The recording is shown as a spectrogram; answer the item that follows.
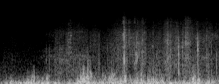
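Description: An ice spud (chisel) stabbing into soft shoreline ice, several sharp knocks about half a second apart, punching right through. The shore ice is soft and weak.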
